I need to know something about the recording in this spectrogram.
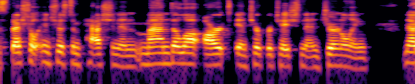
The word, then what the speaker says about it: mandala: career, has a special interest and passion in mandala art, interpretation, and journaling. Now, you probably know that I don't know anything about mandala art because I'm probably mispronouncing it. How do you say it? Mandala. Yeah, mandala.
